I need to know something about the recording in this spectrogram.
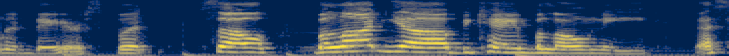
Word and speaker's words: Bologna: It comes from the city Bologna. That's an Italian pronunciation, three syllables.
